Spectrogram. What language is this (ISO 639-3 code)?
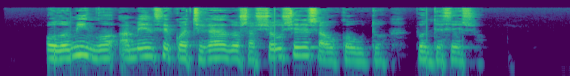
glg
